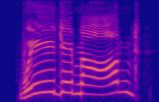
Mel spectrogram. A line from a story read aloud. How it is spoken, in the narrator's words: yelled Vroom Fondle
